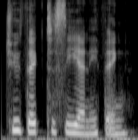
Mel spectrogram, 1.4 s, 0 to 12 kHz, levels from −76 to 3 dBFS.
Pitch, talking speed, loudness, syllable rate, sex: 195 Hz, 215 wpm, -17 LUFS, 5.2 syllables/s, female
